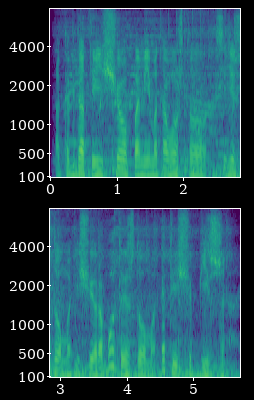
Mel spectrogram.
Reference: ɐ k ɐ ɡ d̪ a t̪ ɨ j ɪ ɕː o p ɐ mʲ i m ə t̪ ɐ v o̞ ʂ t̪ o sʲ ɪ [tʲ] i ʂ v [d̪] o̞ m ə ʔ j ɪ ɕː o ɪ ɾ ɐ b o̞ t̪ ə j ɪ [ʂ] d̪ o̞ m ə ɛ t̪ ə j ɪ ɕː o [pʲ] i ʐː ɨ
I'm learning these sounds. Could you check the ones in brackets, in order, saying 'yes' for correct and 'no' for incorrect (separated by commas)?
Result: no, yes, yes, yes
